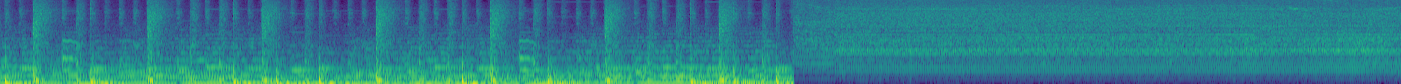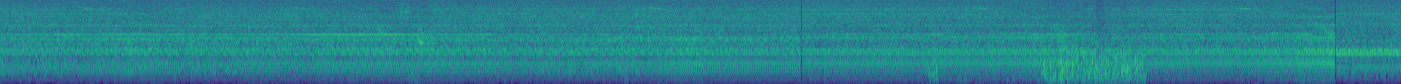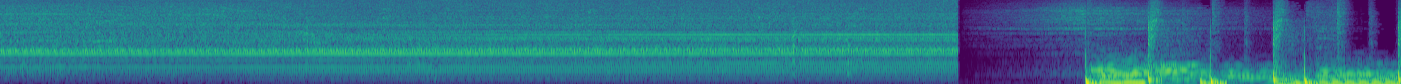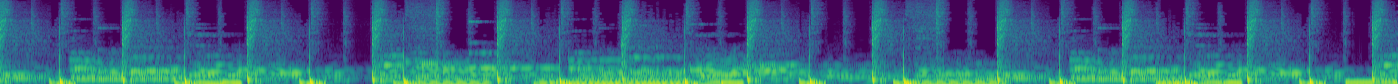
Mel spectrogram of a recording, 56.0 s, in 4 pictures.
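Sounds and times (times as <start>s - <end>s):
spray gun hissing: 23.2s - 26.5s.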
